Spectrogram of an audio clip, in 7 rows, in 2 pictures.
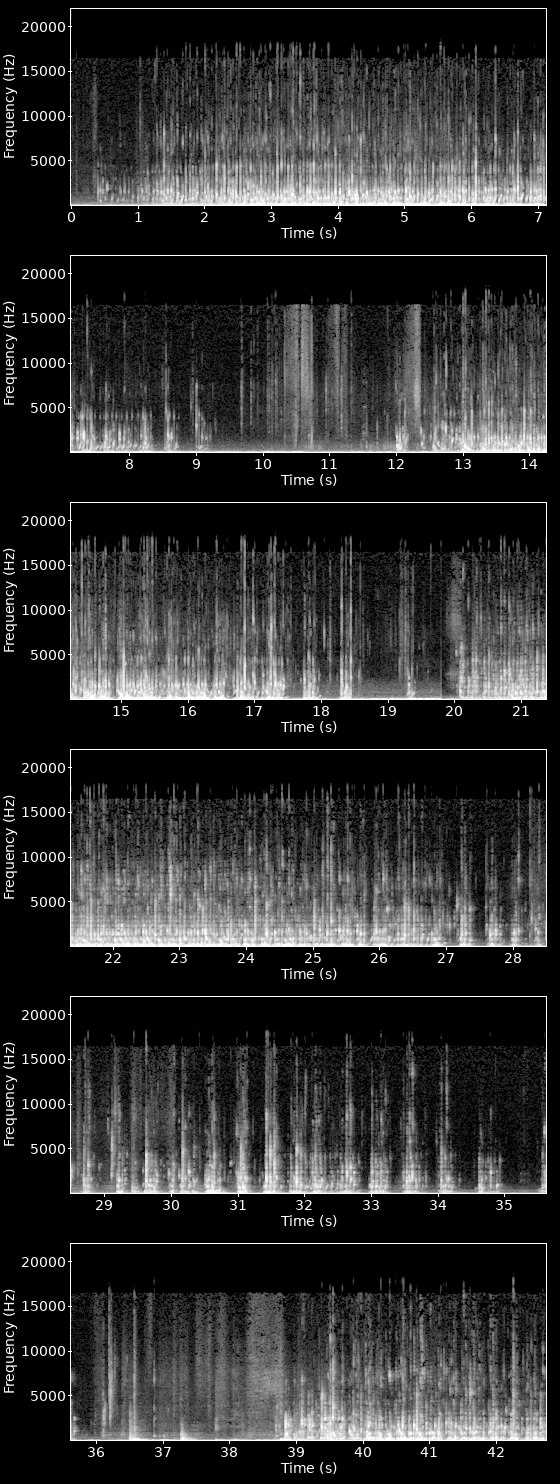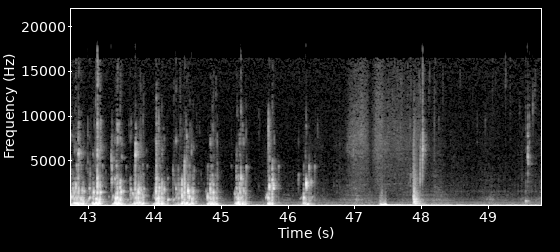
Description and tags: Gurgling Sound - Long,Wet,Gross
The hose on the back of my house makes a nasty gurgling sound when you turn off the water and drain the hose, so I recorded it for a game project. Kam i2 into a Zoom H4N.
gross, gurgle, gurgling, hose, liquid, nasty, trickle, water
